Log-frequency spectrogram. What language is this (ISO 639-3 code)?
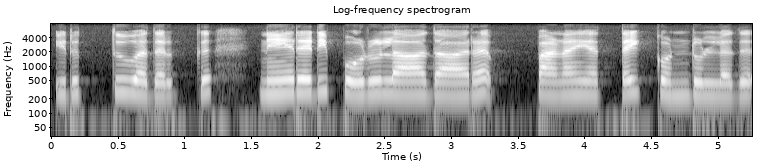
tam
